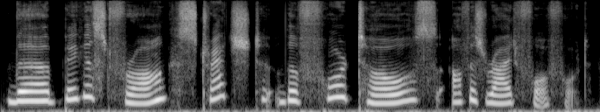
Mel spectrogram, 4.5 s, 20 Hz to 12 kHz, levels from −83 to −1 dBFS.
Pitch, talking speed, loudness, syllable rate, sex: 260 Hz, 145 wpm, -18 LUFS, 3.7 syllables/s, female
